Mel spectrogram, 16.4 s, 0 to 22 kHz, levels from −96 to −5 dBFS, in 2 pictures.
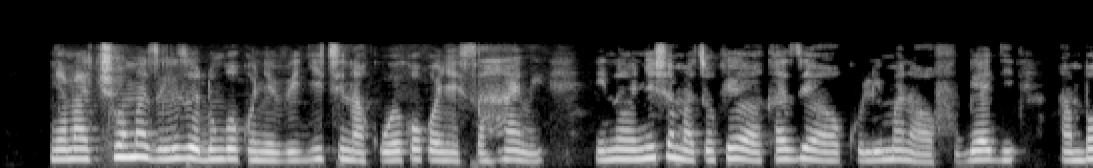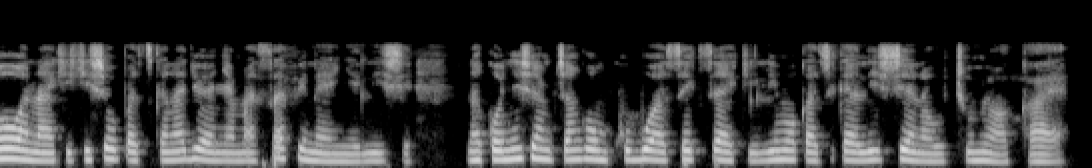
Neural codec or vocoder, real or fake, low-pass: none; real; 7.2 kHz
